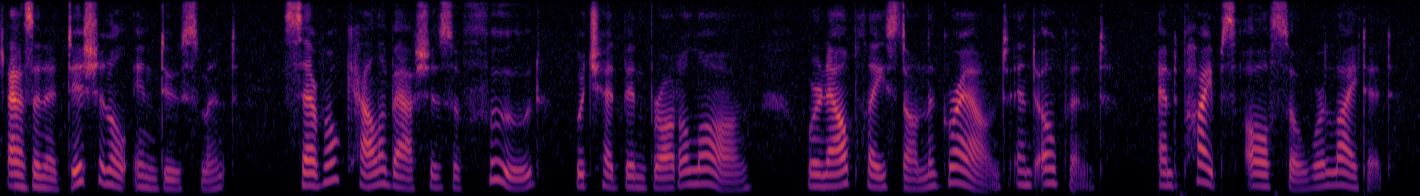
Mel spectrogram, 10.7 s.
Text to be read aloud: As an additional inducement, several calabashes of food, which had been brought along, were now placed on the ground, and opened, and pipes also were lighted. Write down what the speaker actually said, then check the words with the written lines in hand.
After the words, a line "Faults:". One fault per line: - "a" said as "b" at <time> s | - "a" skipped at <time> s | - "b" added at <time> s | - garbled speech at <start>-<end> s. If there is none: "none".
As an additional inducement, several calabashes of food, which had been brought along, were now placed on the ground, and opened, and pipes also were lighted.
Faults:
none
